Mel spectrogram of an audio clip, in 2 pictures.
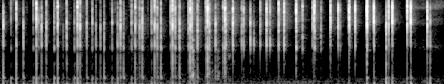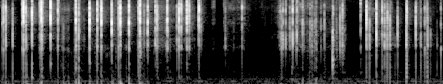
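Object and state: Dark chocolate bar.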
